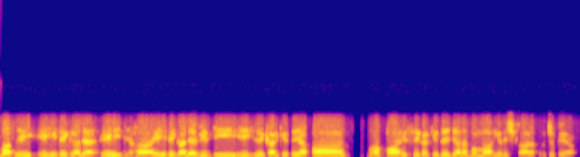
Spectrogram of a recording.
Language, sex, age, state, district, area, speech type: Punjabi, male, 30-45, Punjab, Tarn Taran, rural, conversation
